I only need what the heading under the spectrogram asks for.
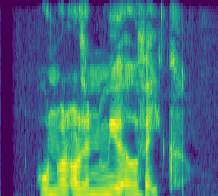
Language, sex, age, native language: Icelandic, male, 8, Icelandic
